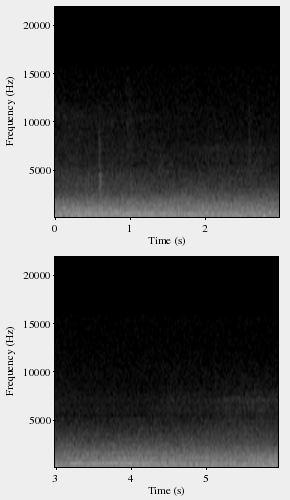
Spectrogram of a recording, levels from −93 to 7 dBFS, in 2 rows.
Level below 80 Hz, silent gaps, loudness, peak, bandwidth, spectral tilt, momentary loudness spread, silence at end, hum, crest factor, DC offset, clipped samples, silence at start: -56 dBFS; none; -40 LUFS; -24 dBFS; 16 kHz; -7.5 dB/octave; 3 LU; 0 s; none; 16 dB; under 0.1%; under 0.1%; 0 s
